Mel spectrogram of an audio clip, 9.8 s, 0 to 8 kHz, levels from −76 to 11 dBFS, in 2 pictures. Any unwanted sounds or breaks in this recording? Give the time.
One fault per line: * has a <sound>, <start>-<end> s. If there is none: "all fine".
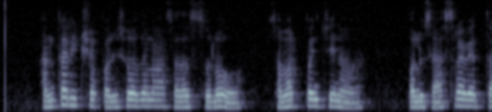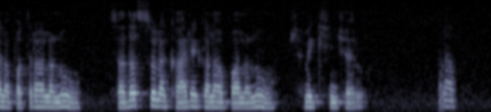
* has a laugh, 9.3-9.5 s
